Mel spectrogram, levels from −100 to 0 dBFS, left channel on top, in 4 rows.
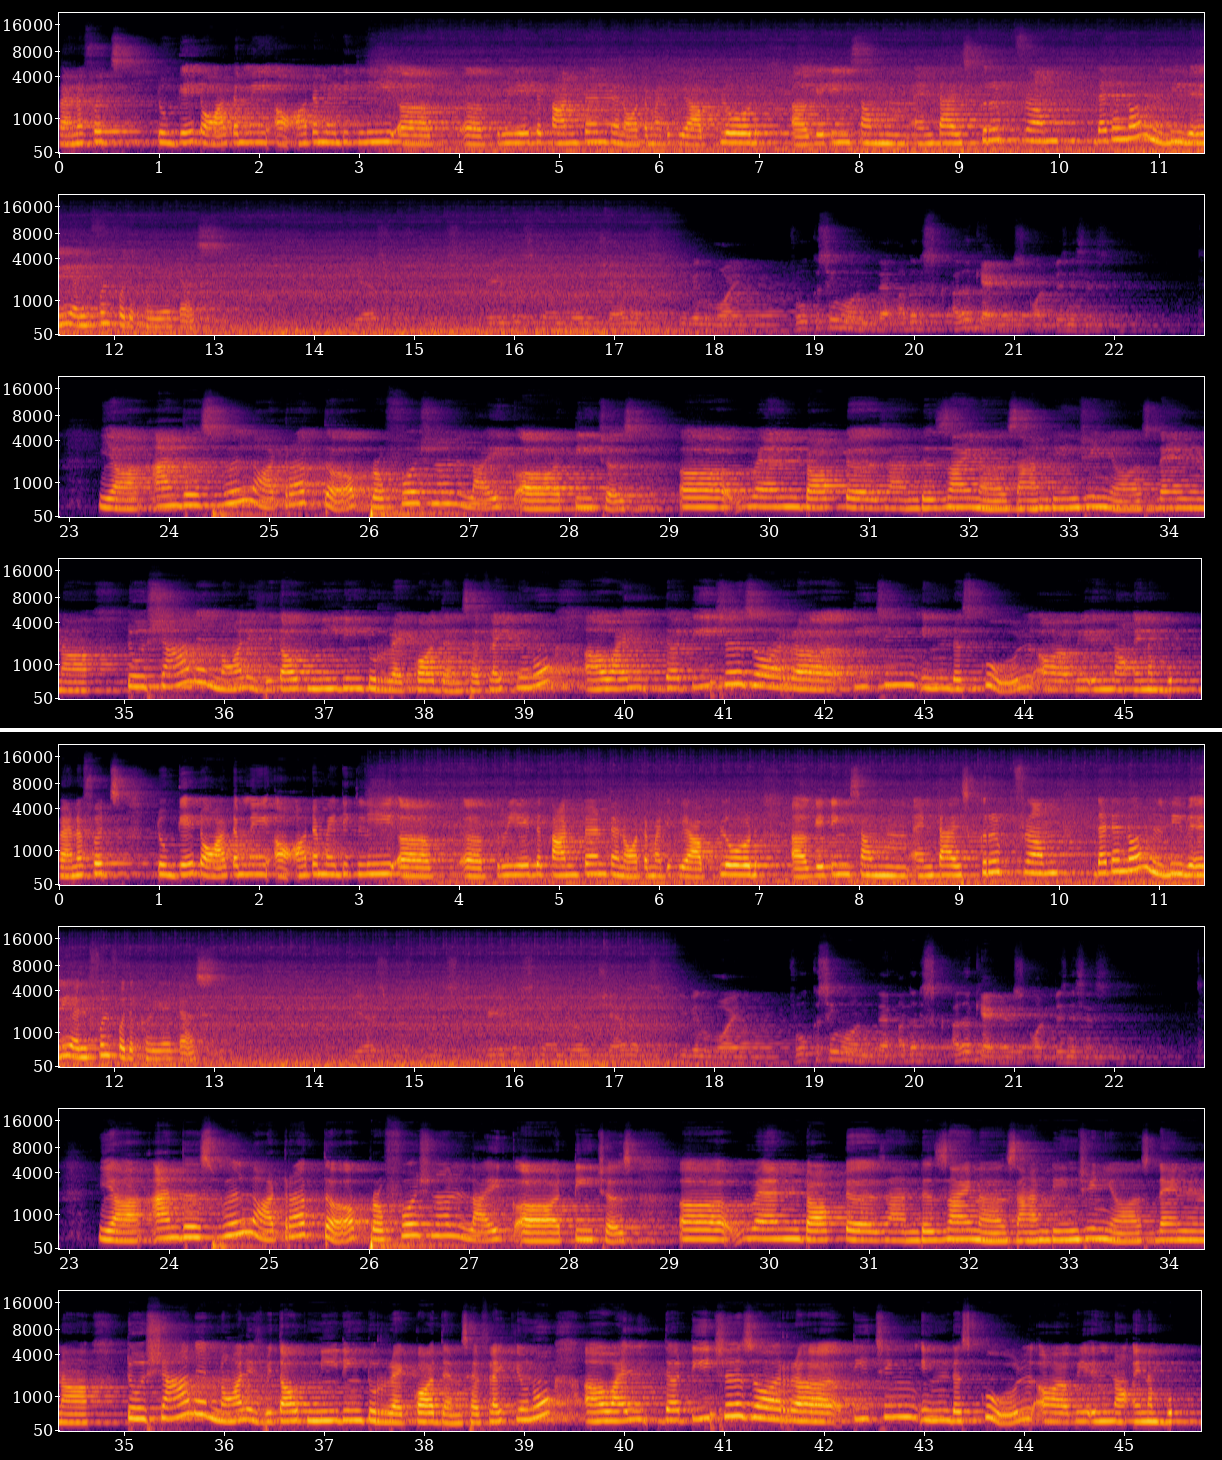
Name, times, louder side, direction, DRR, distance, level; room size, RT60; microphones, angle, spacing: voice 1, 0.0-13.0 23.3-45.5, right 4 dB, 60° right, 10 dB, 0.4 m, -22 dB
Motor vehicle (road), 3.0-17.6, right 1 dB, 85° right, 2.4 m, -38 dB
voice 2, 14.3-18.4 18.8-21.9, right 1 dB, 25° right, 4 dB, 1.0 m, -41 dB
15.5 x 9.1 x 5.5 m, 2.3 s
head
